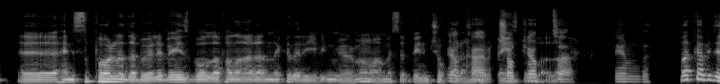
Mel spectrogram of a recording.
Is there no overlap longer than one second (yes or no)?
no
